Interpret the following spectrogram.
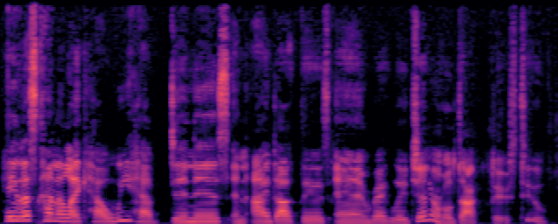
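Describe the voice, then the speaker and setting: With a gravelly, mid-range voice at a moderate pace, a woman hosts story time by reading a picture book aloud to kids. She reads expressively, tossing questions and exclamations to the young listeners.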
